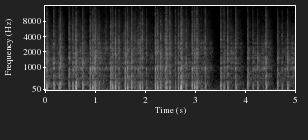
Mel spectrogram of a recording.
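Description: A closed, small red printed cardboard box of burger cookies with contents inside is tapped rapidly with long nails. About thirty quick, dry, hollow taps come in bursts with a brief pause partway through, each dying away almost instantly with a low, papery thud.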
